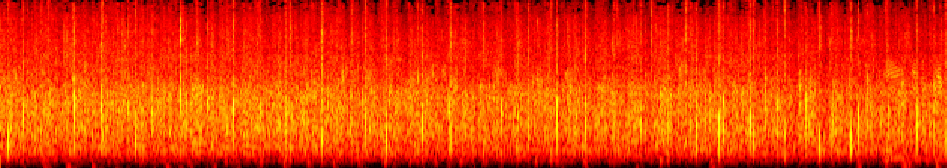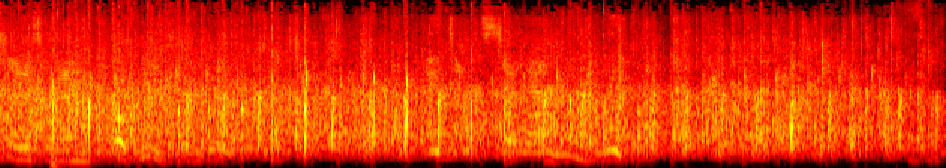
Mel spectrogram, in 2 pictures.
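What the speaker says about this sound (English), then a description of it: "Okay, keep clapping." A conference crowd gives a standing ovation, sustained dense clapping that rolls on steadily for nearly twenty seconds with faint voices and cheers mixed in.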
